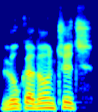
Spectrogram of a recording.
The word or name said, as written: Luka Doncic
